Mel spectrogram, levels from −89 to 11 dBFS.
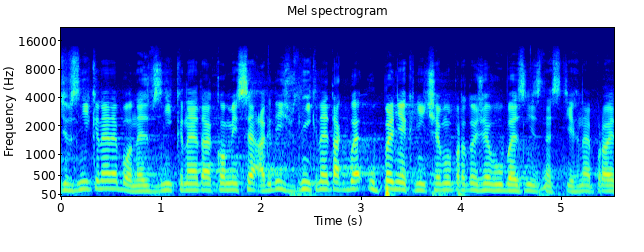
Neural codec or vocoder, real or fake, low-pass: none; real; 14.4 kHz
